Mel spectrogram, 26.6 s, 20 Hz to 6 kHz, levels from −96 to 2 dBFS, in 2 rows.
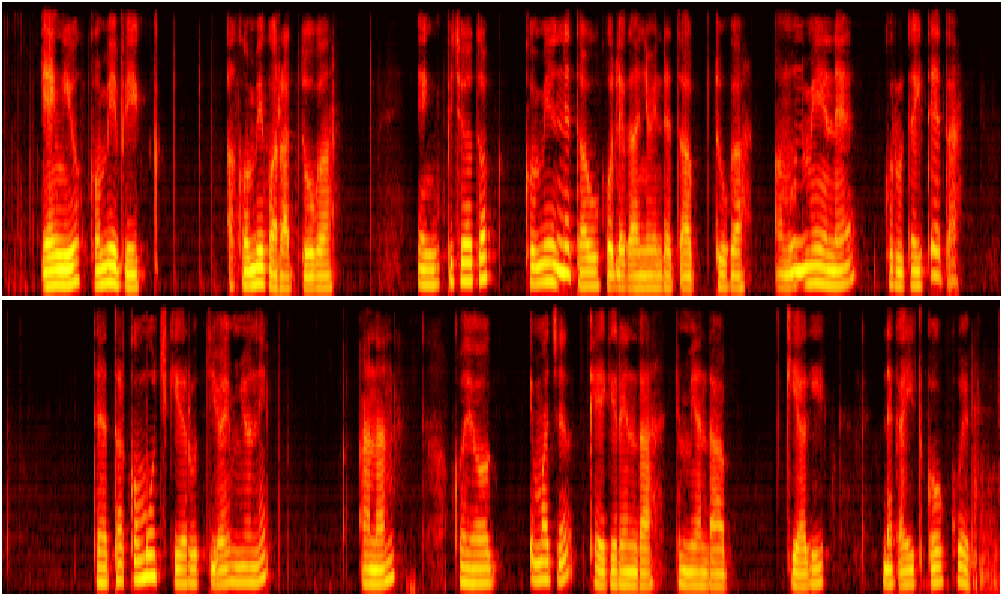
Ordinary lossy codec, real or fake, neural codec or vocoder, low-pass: none; fake; codec, 16 kHz, 2 kbps, X-Codec, WavLM features, trained on Multilingual LibriSpeech; 5.4 kHz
